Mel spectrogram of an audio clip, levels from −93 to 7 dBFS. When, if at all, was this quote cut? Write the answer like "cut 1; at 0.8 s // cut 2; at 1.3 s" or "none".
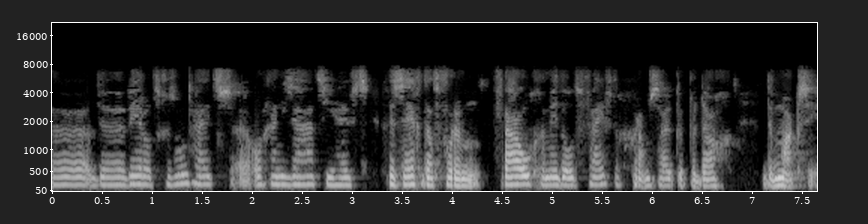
cut 1; at 3.2 s // cut 2; at 4.4 s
